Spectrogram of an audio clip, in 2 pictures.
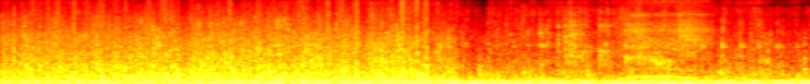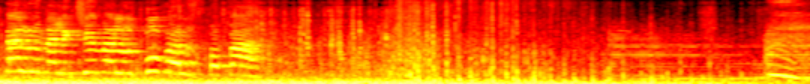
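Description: A herd of buffalo stampeding: a dense, loud, steady rumble of many pounding hooves that thins out near the end. A brief wavering high-pitched cry comes through about halfway.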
